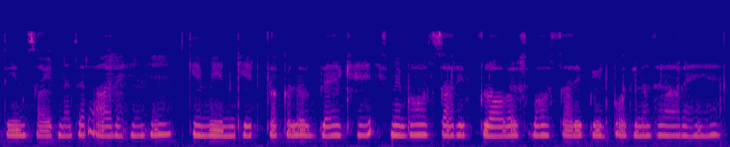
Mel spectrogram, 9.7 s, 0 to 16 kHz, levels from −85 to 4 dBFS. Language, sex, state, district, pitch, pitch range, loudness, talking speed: Hindi, female, Maharashtra, Pune, 210 Hz, 205-220 Hz, -45 LUFS, 155 wpm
